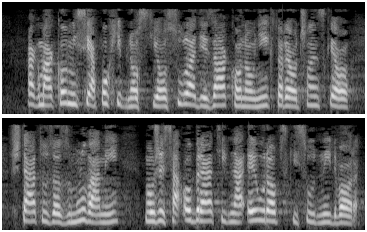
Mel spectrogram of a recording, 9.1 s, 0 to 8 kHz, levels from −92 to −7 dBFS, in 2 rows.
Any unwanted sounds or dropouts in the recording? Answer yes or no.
no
